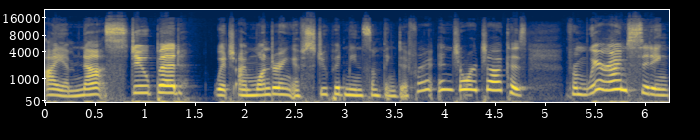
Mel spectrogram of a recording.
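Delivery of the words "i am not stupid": acted, very slow, emphatic, drawn-out shouted protest. Recounting a woman yelling at people from inside a building, retelling someone yelling. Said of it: "she is yelling at them".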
